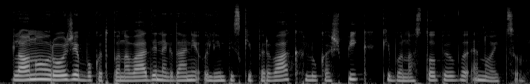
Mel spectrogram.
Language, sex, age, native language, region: Slovenian, male, 18-29, Slovenian, Drava region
